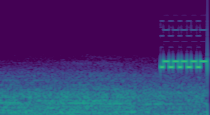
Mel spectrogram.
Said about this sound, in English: Spurlock's phone rings.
